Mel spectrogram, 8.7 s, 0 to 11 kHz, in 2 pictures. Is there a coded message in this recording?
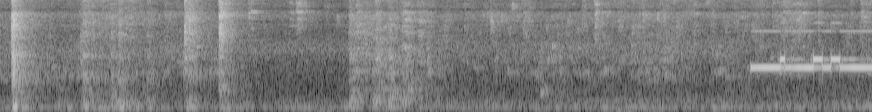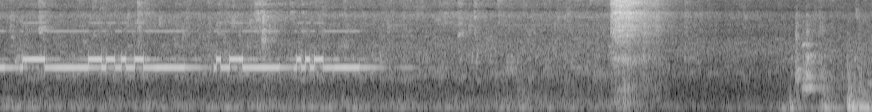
Yes: TTY/TDD text telephone tones (45.45 baud Baudot) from 3.8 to 6.2 s, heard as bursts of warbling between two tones, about 400 Hz shift, 1600 Hz centre, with room echo and kitchen noise. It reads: IT WAS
